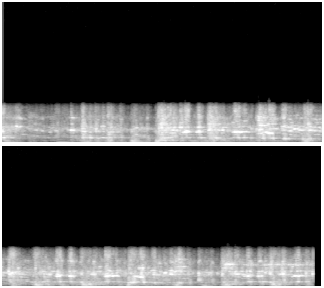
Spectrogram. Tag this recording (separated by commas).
Folk music, Music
